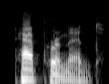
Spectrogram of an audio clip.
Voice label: "Peppermint", American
